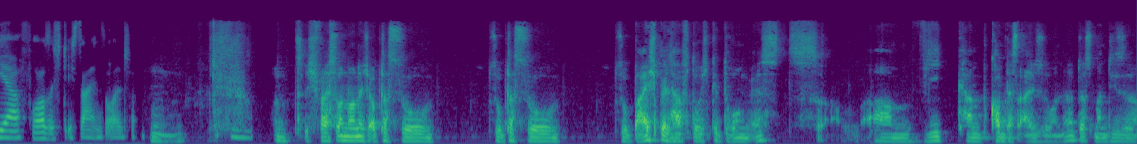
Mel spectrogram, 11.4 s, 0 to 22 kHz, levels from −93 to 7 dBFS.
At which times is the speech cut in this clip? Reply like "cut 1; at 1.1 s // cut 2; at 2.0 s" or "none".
cut 1; at 1.4 s // cut 2; at 5.1 s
